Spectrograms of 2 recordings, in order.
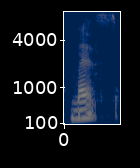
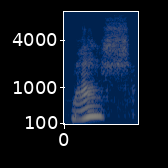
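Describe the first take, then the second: First: "Mess." said with a crisp final s, settled and falling; "Mess." ending in a clean hissed s, firm correction; corrected word mess. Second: "Mesh?" said with a short e and final sh, rising as if unsure; "Mesh?" ending in a soft sh, asked back uncertainly; wrong word mesh. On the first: Fixing her slip to listeners, firm "Mess.". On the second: Correcting herself mid-sentence about her accent, unsure "Mesh?". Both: Real, not acted. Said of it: "I meant mess".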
